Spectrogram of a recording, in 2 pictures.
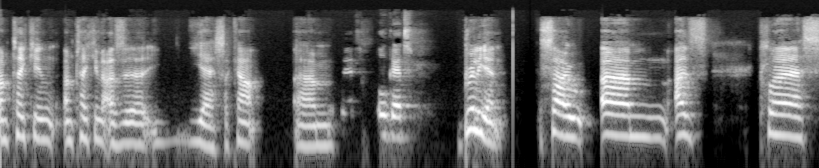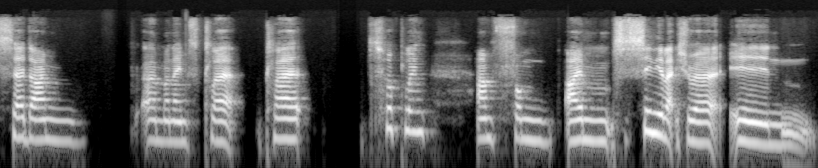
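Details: Stammering in an adult woman who states she stammers, speaking during a conference presentation.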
